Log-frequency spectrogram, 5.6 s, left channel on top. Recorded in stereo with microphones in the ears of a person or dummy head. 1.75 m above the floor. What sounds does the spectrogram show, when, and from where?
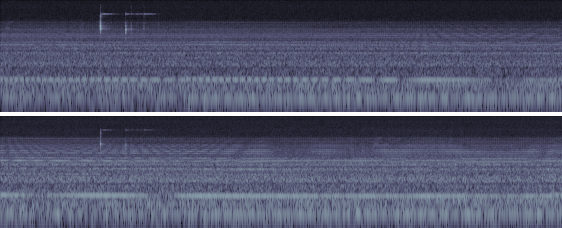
1.0 s a clink: 50° left (ahead or behind)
